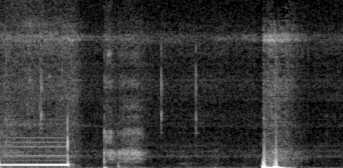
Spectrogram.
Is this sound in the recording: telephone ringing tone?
yes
